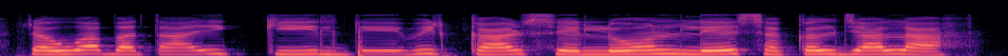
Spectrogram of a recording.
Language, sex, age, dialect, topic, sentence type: Magahi, female, 18-24, Southern, banking, question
